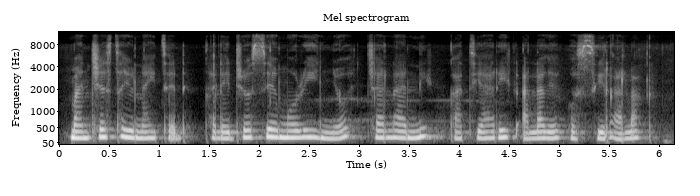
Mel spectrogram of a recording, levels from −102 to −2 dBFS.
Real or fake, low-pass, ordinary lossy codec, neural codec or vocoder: real; 10.8 kHz; none; none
